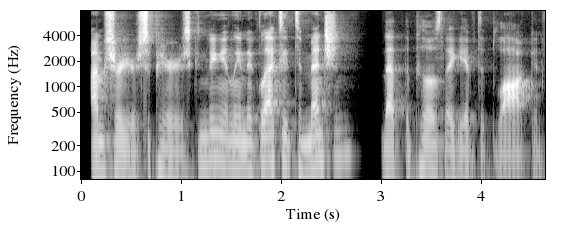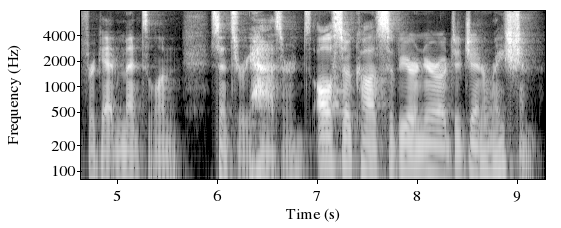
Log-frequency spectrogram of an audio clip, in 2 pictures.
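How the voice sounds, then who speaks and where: Man voicing a low, crisp-edged manipulative captive entity. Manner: measured, formal, probing, quietly condescending. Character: captive mind-controlling anomaly, calm, shrewd, persuasive manipulator. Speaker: voice actor. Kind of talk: ASMR roleplay, dramatic monologue.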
